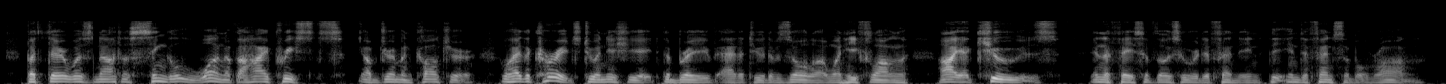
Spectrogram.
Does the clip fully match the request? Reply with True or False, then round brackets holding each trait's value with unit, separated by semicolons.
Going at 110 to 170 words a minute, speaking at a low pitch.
False (180 wpm; 105 Hz)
